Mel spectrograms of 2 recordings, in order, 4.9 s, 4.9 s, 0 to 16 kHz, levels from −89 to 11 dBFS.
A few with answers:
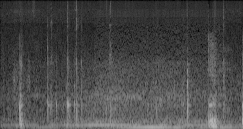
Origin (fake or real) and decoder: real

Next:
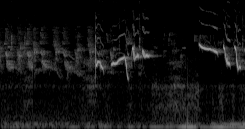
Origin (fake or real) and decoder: real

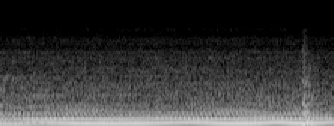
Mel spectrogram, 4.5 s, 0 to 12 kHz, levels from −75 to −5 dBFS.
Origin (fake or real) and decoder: fake, autoencoder, DAC-VAE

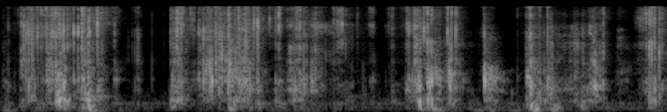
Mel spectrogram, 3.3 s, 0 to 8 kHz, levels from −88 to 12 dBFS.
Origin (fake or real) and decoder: fake, autoencoder, DAC-VAE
